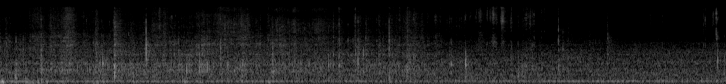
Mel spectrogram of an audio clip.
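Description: Folded paper raffle slips tumbling and ticking inside a plastic tub as it is tipped and shaken to mix them: scattered light clicks over a steady low hum.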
